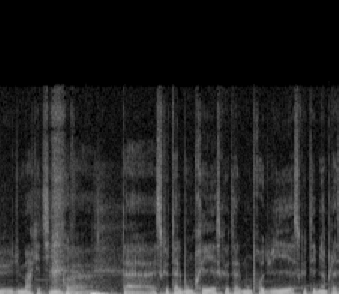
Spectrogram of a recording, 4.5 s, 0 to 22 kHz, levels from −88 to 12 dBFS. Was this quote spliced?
no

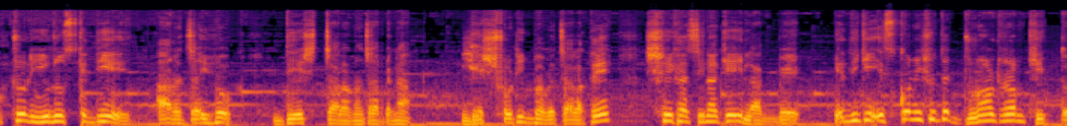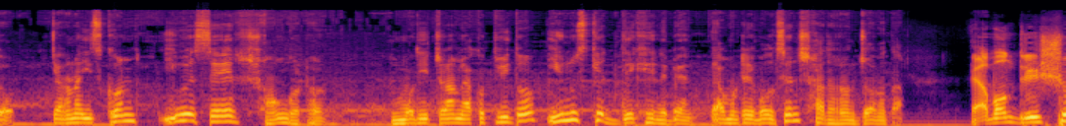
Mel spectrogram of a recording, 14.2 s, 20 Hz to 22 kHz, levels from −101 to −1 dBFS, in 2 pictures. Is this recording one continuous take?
no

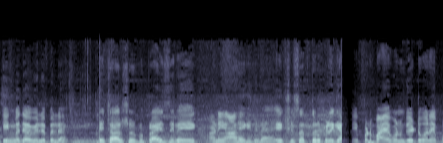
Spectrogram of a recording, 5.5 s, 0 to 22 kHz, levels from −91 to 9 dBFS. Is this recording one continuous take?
no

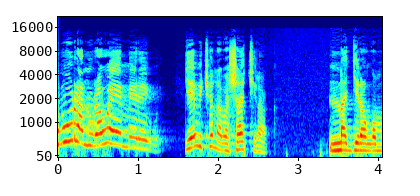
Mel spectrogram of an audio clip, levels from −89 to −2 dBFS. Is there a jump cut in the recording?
yes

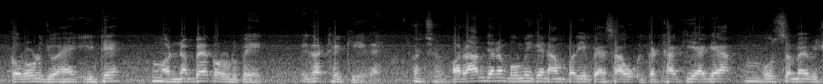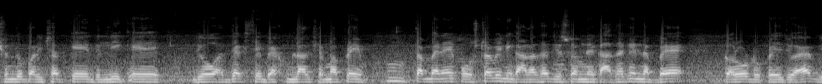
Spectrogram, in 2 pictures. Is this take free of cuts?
yes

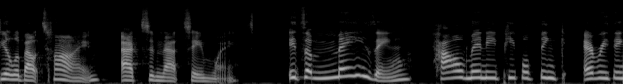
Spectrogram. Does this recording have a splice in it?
yes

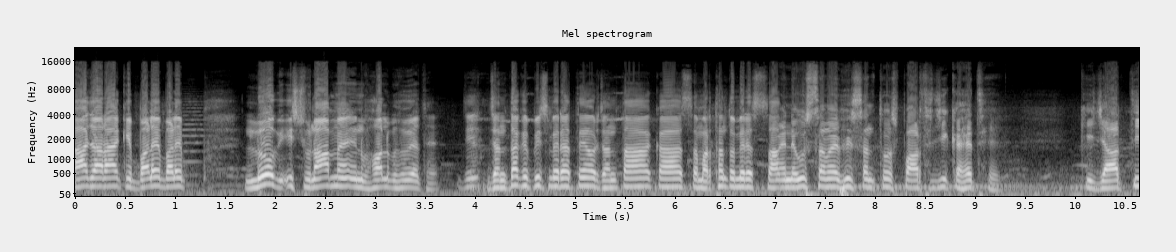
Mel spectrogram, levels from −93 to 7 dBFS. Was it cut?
yes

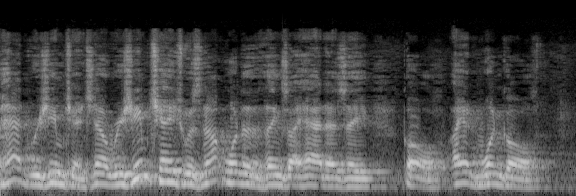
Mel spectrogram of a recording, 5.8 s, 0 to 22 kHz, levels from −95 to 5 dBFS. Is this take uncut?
yes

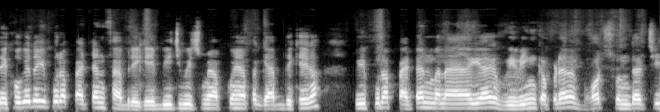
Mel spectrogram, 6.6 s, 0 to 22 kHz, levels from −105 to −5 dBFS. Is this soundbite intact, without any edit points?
yes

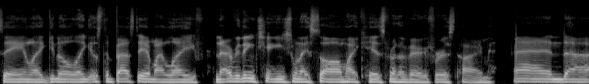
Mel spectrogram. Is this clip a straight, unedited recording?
no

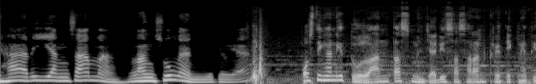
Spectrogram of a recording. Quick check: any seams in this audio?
yes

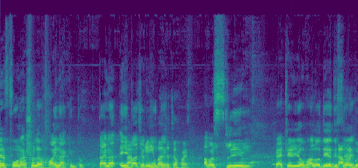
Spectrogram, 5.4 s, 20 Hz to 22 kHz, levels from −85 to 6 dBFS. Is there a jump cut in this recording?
no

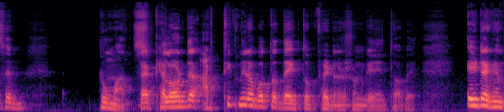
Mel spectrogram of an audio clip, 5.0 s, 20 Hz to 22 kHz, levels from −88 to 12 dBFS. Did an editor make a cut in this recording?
yes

